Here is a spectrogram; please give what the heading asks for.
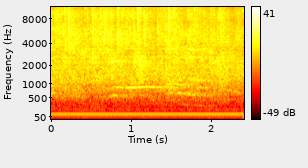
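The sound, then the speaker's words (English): An audience gives a performer a round of applause. The dense clapping stays steady and even for a couple of seconds over a constant low hum. “Come on, folks, give him a big round of applause.”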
